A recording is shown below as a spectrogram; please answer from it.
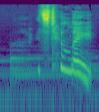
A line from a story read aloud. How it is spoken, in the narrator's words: yelled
